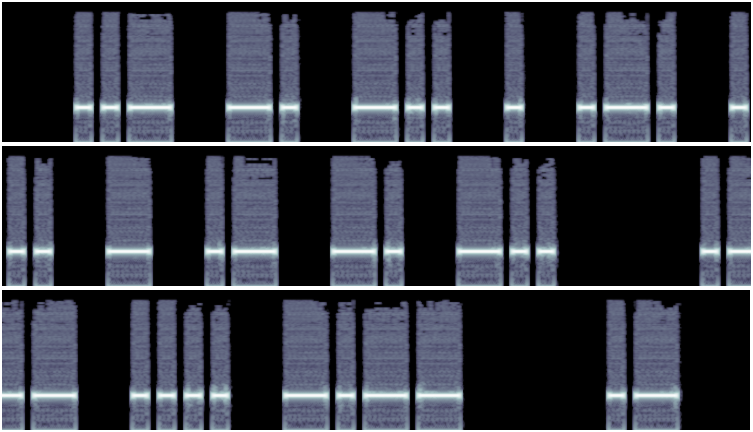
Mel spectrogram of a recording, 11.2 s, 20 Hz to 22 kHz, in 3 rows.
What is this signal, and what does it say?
Morse code, heard as a keyed tone, about 18 wpm, spaced as for 15 wpm, 1000 Hz. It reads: UNDERSTAND WHY A
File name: qotdfiles / 15wpm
